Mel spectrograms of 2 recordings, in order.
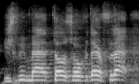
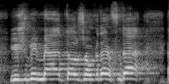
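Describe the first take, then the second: First: Fast, higher, insistent egging-on; a crowd of voices goading him toward anger; mocking nagging voice, rising. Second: Fast, even higher shrill-free goading; the goading voices at their most insistent; mocking nagging voice at its peak. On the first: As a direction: needle him to be mad, pushing harder. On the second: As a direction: egg him on at the top of the build. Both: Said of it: "everybody's like".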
